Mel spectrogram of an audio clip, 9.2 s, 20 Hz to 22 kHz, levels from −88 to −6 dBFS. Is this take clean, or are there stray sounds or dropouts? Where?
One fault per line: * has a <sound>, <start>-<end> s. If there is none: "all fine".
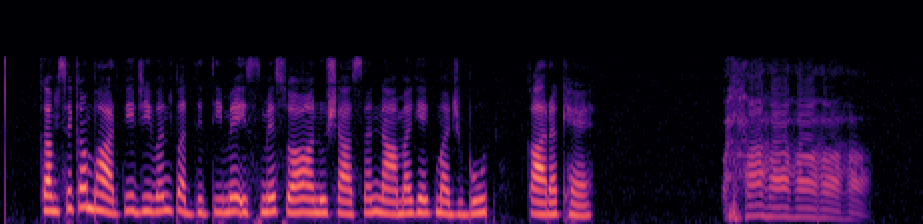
* has a laugh, 7.2-8.8 s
